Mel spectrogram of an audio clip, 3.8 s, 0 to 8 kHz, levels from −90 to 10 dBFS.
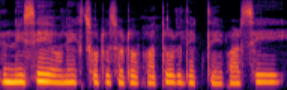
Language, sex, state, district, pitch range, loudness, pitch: Bengali, male, West Bengal, Cooch Behar, 175-190 Hz, -18 LUFS, 180 Hz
